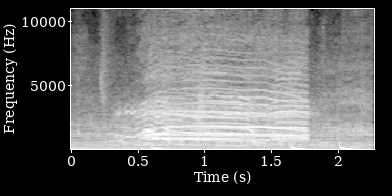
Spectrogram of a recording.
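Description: A crowd of soldiers in the Zenless Zone Zero video game cheers loudly in a dense, sustained swell of many voices that breaks off abruptly near the end, followed by a few low thuds.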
